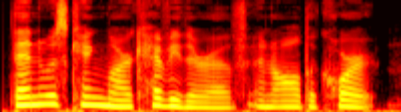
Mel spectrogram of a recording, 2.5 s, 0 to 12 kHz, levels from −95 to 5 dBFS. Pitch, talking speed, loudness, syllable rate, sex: 195 Hz, 240 wpm, -19 LUFS, 5.5 syllables/s, female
